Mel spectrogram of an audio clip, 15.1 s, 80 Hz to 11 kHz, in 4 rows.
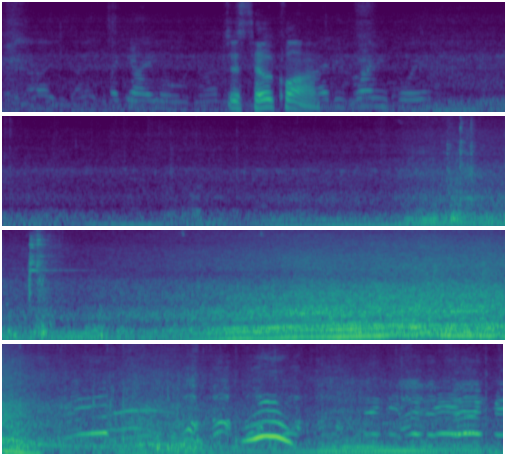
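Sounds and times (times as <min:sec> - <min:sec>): off-road vehicle engine under load: 0:00.0 - 0:15.0.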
